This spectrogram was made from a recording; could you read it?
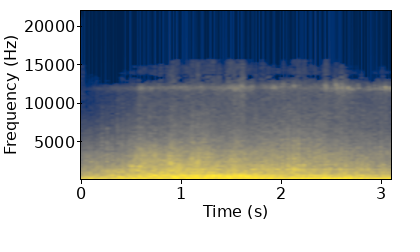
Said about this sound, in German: Und in Rostock haben diese Reservisten eben zusammen mit der Polizei geübt. Da sind auch Hubschrauber über uns geflogen.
